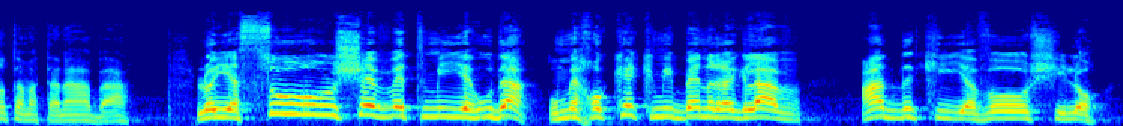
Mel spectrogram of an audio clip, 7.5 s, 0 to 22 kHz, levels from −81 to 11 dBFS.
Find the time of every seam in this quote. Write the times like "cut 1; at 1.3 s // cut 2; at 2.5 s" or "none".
cut 1; at 3.6 s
